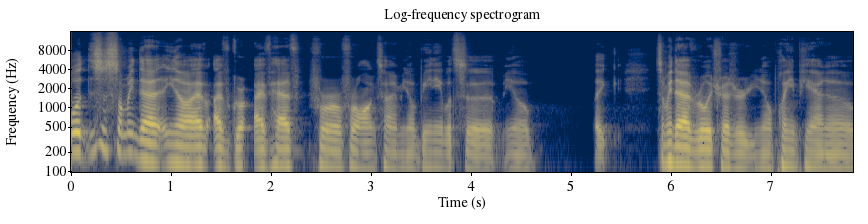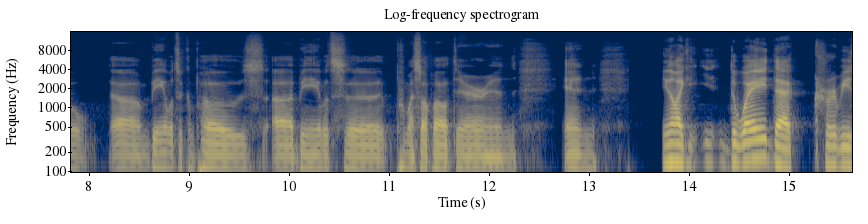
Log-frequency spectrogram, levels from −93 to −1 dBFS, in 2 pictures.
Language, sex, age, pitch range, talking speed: English, male, 20-39, 90-110 Hz, 215 wpm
